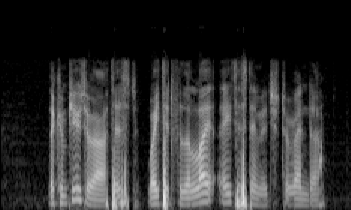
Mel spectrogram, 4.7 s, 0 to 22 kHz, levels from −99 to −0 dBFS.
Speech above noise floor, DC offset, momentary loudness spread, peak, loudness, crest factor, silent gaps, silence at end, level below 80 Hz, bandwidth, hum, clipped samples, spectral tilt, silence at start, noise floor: 50 dB; under 0.1%; 17 LU; -2 dBFS; -26 LUFS; 24 dB; none; 0.4 s; -48 dBFS; 7 kHz; none; under 0.1%; -7.5 dB/octave; 0.65 s; -76 dBFS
